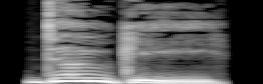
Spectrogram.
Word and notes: dogie: British English

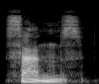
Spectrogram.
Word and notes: sans: British English

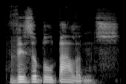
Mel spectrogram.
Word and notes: visible balance: British English

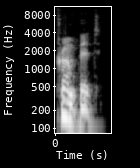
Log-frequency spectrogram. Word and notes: crumpet: American English

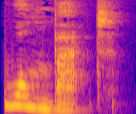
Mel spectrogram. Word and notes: wombat: British English

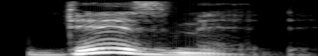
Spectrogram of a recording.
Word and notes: desmid: British English

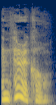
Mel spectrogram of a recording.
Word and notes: empirical: British English

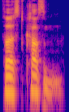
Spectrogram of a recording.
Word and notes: first cousin: British English

